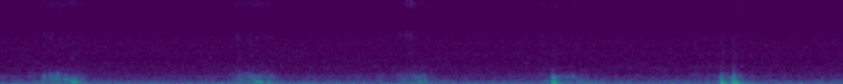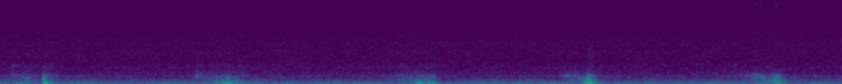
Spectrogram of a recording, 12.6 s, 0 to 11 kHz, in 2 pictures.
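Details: Loud snoring from Chocolate, a sleeping 18-week-old Chihuahua puppy: short low raspy snorts recurring about every second or so at an uneven pace, each a quick breathy burst, against a quiet indoor hum.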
